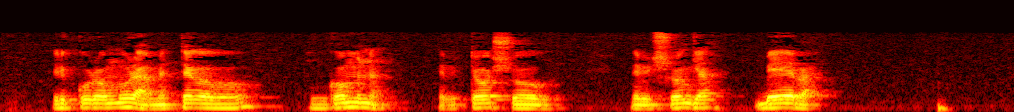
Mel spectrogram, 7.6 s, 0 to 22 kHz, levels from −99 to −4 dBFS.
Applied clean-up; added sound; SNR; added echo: none; none; none; none.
